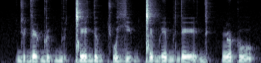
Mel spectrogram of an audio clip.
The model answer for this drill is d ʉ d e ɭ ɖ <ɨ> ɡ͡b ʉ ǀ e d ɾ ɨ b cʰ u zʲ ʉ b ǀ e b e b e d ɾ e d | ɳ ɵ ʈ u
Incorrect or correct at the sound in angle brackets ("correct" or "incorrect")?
incorrect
